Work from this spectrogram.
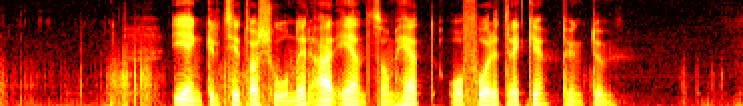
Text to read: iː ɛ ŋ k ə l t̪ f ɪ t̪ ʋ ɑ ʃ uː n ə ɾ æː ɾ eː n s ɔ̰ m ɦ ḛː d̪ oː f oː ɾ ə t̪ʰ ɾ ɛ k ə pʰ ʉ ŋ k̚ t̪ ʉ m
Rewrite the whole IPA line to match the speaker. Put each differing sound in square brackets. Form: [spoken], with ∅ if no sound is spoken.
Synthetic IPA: iː ɛ ŋ k ə l t̪ [s] ɪ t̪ ʋ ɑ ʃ uː n ə ɾ æː ɾ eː n s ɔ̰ m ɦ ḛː [t̪] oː f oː ɾ ə t̪ʰ ɾ ɛ k ə pʰ ʉ ŋ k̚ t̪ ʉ m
